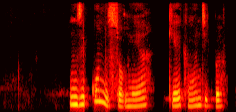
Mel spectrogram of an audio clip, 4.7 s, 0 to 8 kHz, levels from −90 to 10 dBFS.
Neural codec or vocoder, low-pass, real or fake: codec, 24 kHz, 0.9 kbps, WavTokenizer, medium speech release version 1; 7.2 kHz; fake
